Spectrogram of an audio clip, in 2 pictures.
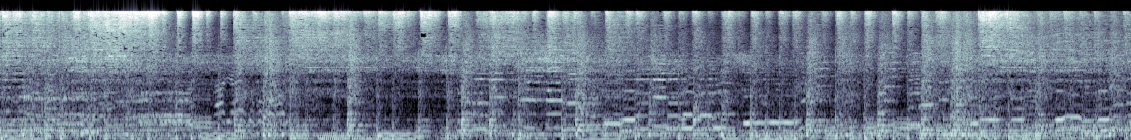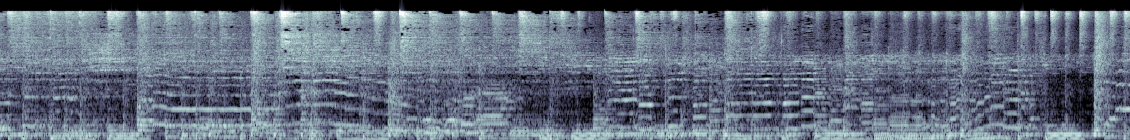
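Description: Live band playing an instrumental number: a drum-kit beat under a stage keyboard and saxophone.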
